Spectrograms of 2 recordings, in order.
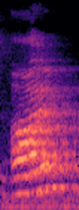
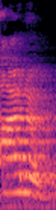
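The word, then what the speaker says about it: iron: fourth example is आयन इट्स आयन आर E silent so यू आर not going to pronounce like आयरन इट्स नॉट आयरन इट्स आयन इट्स आयन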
